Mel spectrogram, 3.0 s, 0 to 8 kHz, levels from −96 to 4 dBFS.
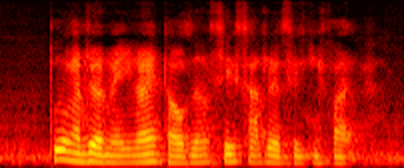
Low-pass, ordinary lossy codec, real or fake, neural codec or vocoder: none; none; fake; codec, 16 kHz, 1 kbps, FreqCodec, larger model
